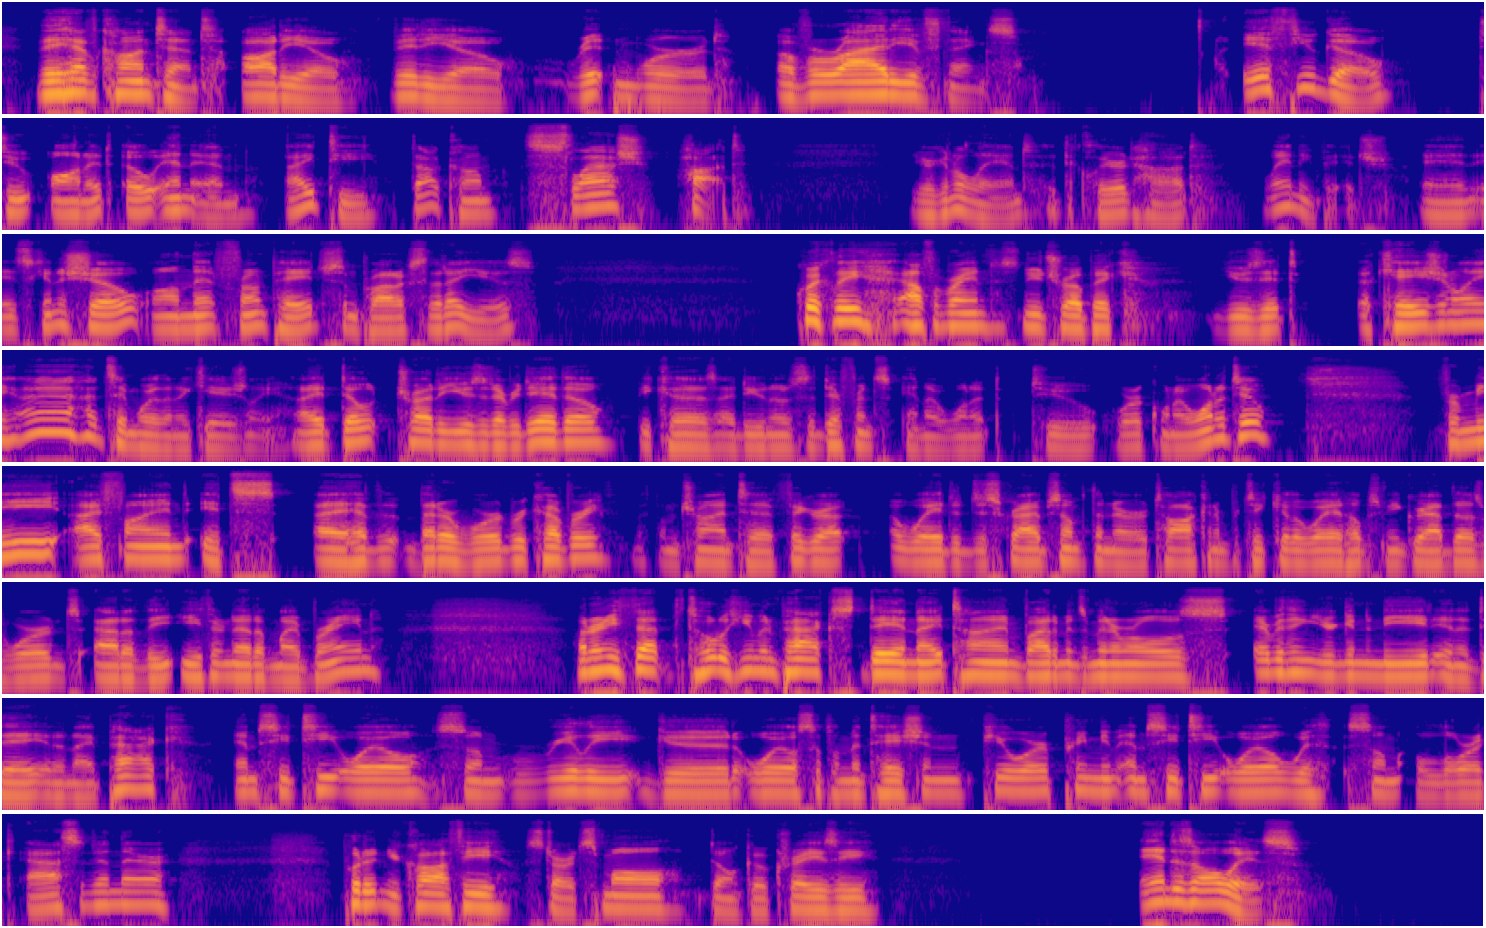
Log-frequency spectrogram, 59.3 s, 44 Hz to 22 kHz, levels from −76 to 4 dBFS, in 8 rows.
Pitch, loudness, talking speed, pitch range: 115 Hz, -24 LUFS, 180 wpm, 105-135 Hz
